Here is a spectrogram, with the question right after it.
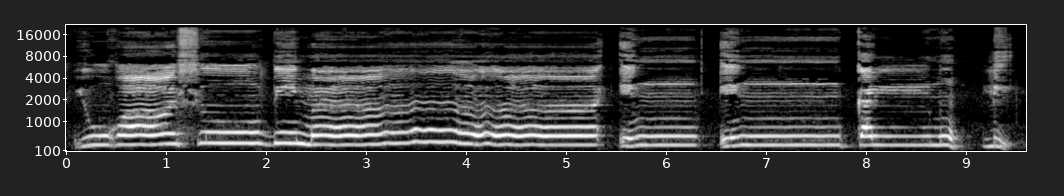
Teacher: kita kena sembunyikan atau sorokkan bunyi tanwin ini ke dalam huruf kaf disertai dengan dengung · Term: ikhfa hakiki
